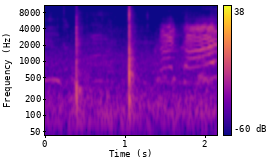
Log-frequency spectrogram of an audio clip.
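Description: A bat strikes a softball with a sharp crack.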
